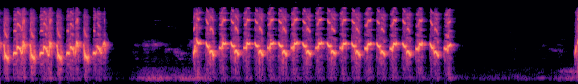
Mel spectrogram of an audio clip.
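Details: Long trilling lure call of a male yellow-vented bulbul to provoke fighting: fast, wavering chirps about four per second in two long bursts with a short quiet break.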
